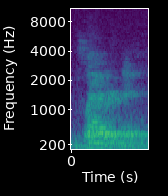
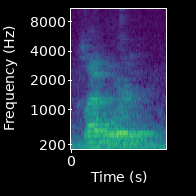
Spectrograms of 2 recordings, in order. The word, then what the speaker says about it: clapboard: weather boarding outside walls clabber are there any alternate pronunciations clabo and clapboard may I please have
